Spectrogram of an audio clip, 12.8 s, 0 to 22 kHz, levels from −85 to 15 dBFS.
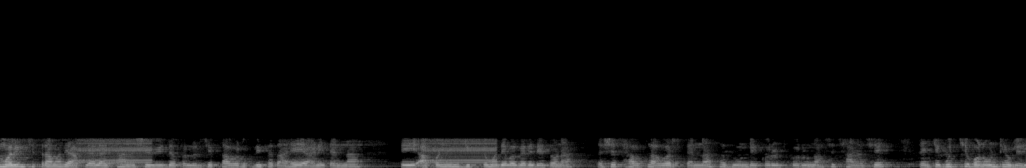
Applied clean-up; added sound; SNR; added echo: none; Alarm; 11 dB; reverberation time 0.8 s.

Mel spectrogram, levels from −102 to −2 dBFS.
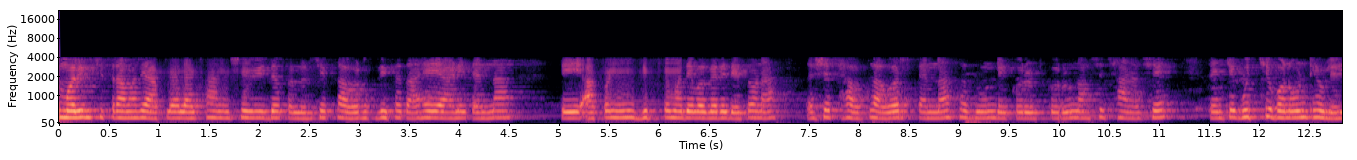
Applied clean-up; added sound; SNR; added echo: neural separator model SepFormer DNS4.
